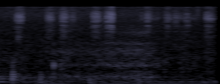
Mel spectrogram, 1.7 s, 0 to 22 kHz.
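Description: Chalk or marker scratches and taps against a board during a class 11 chemistry lecture, a soft run of short strokes heard faintly over room noise.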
